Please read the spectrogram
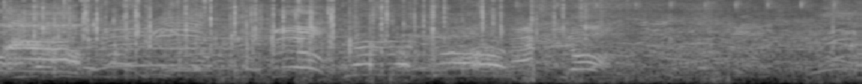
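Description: Many voices shouting and talking over one another at once, from players on the field and spectators in the stands, with no single clear speaker.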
